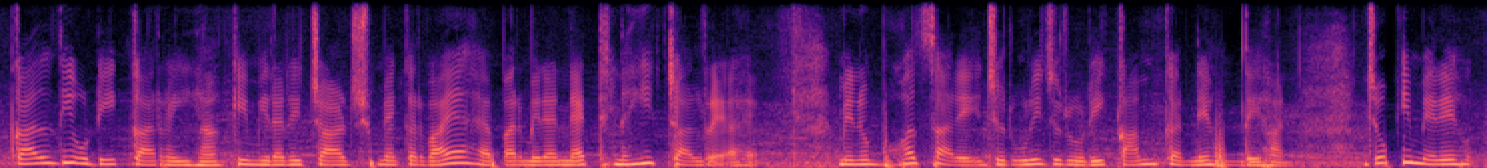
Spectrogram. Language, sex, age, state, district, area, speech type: Punjabi, female, 18-30, Punjab, Jalandhar, urban, spontaneous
